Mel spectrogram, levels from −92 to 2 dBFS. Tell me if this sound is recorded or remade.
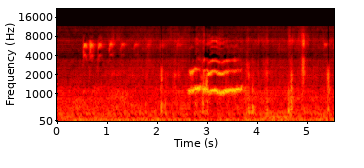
remade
